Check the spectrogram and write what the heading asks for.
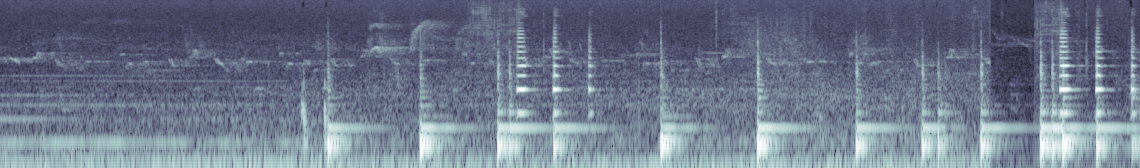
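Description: Background music: a held note for the first two seconds or so, then short notes repeating about every two-thirds of a second, over a steady low rumble.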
